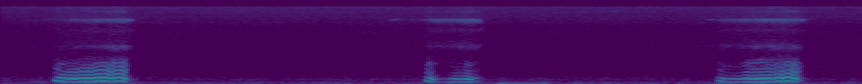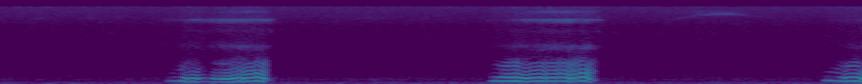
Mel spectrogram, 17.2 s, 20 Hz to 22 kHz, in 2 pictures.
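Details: Cat asleep in owner's lap late at night, soft regular snores with a slight rasp, about 18 breaths a minute, over low background hum; snoring.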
